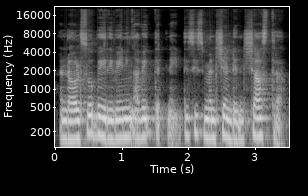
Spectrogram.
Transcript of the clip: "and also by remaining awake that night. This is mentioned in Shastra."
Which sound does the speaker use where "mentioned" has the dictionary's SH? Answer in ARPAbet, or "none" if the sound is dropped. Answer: SH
